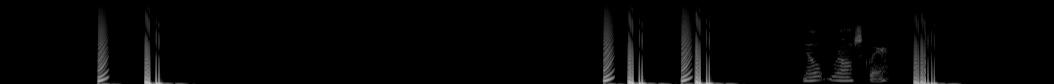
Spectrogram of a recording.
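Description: Short electronic blips sound as a game block jumps.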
